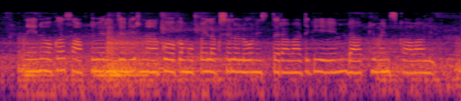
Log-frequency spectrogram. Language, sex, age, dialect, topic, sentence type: Telugu, female, 18-24, Telangana, banking, question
